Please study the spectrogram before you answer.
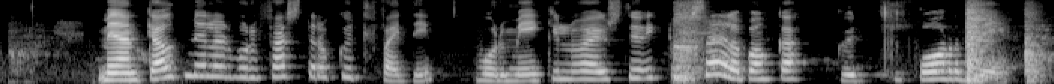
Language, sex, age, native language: Icelandic, male, 50-59, Icelandic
